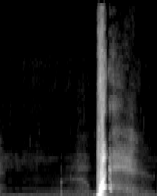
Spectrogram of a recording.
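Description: A rapper's single short shouted "What?" ad-lib on a dry, isolated vocal take about one and a half seconds in, its pitch rising. Before it there is near silence, with no beat under the voice.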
